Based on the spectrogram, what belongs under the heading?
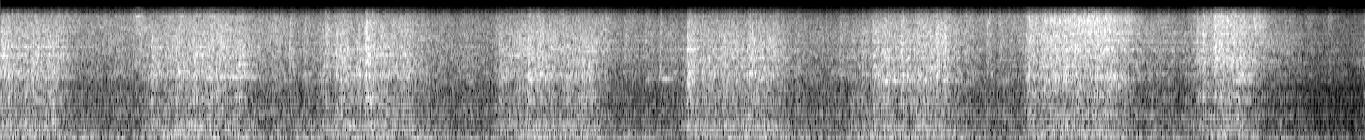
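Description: Freight train of coal hopper cars rolling past, steel wheels clattering over the rail joints in a repeating rhythm. The sound drops away near the end as the last car goes by.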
